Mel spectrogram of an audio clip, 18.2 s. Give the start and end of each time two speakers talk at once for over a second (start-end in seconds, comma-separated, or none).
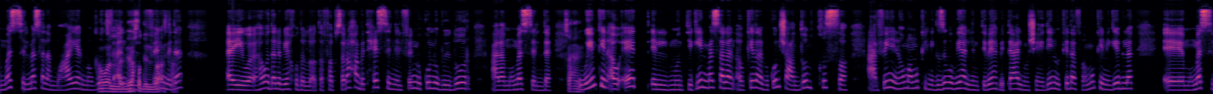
1.5-2.7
